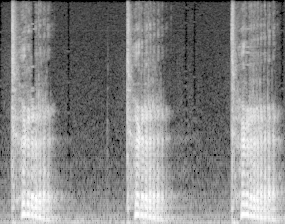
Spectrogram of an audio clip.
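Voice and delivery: 트르 with a short, strong trilled r; 트르 said with a quick forceful rolled r. Shown as a demonstration. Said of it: "짧고 강하게 혀를 떨어줍니다".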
